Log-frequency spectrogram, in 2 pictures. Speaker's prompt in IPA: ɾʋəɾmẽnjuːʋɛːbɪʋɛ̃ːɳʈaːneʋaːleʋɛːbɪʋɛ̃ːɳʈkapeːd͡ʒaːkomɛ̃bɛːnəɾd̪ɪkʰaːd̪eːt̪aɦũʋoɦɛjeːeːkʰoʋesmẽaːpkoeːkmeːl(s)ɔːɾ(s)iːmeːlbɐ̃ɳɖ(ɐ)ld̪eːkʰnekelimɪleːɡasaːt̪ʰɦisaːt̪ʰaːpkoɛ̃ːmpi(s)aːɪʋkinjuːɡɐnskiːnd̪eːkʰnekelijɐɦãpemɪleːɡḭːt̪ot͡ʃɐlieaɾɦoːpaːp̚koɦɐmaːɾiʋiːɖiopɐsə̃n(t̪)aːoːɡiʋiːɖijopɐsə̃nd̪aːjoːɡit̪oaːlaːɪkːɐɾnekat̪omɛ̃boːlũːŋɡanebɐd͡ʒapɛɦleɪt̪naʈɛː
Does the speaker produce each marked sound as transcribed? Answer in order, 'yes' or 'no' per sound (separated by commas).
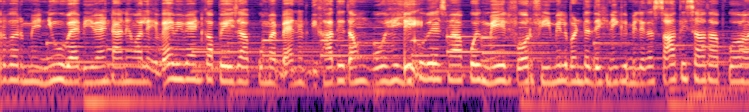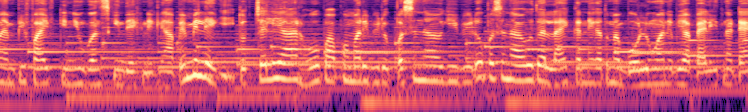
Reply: no, no, no, no, no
